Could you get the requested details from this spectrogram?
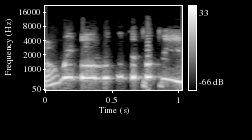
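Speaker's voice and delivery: very high, gushing, doting voice. Explaining vocal tonality, the speaker demonstrates how people greet a puppy, in a really high voice. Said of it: "We go really high".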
